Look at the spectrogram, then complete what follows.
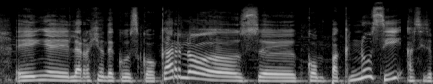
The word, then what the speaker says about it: Carlos Compagnucci: Carlos Compagnucci, así se pronuncia, tras su presentación como DT de Universitario,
